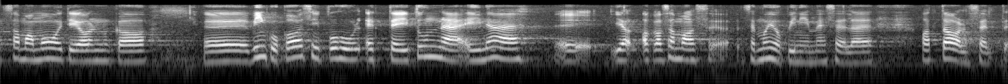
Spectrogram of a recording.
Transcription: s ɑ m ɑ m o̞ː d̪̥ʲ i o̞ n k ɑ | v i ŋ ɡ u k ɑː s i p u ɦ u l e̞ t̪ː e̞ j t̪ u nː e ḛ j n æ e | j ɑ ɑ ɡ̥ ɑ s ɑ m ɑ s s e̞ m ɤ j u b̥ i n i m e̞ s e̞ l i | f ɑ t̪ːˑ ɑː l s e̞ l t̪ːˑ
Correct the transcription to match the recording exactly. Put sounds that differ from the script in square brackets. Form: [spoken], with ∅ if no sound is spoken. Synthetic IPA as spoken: s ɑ m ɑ m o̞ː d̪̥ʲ i o̞ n k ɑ | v i ŋ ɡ u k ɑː s i p u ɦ u l e̞ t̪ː e̞ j t̪ u nː e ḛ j n æ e | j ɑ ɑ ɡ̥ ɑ s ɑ m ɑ s s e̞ m ɤ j u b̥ i n i m e̞ s e̞ l [e] | f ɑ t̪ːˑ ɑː l s e̞ l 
